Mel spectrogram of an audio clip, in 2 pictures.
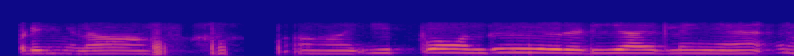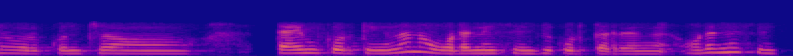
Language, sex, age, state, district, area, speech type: Tamil, female, 45-60, Tamil Nadu, Dharmapuri, rural, conversation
